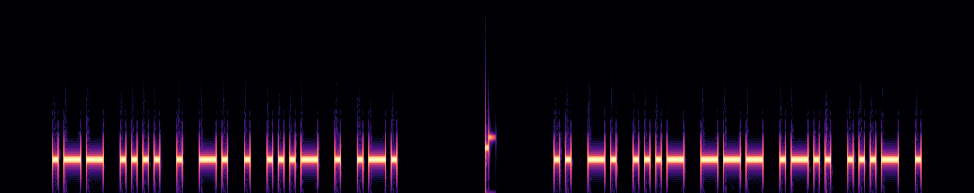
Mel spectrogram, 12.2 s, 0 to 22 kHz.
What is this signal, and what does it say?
Morse code, heard as a keyed tone, about 17 wpm, 700 Hz. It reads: WHENEVER INVOLVE
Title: Sentences from Top 1200 Words - New Word Drill - 17wpm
